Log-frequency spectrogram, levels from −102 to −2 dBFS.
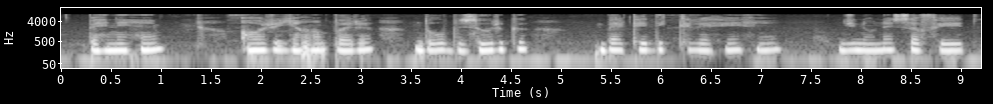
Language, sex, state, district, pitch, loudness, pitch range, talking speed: Hindi, female, Himachal Pradesh, Shimla, 200 Hz, -14 LUFS, 190-205 Hz, 80 wpm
